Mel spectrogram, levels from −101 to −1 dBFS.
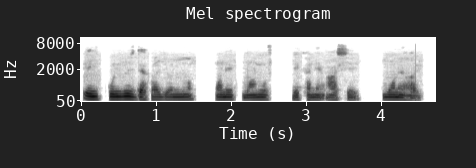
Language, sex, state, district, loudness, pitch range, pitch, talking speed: Bengali, male, West Bengal, Dakshin Dinajpur, -21 LUFS, 110-120 Hz, 115 Hz, 140 wpm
